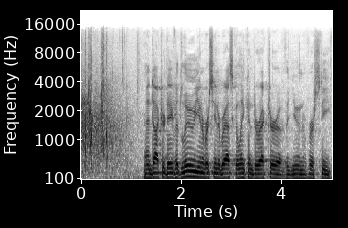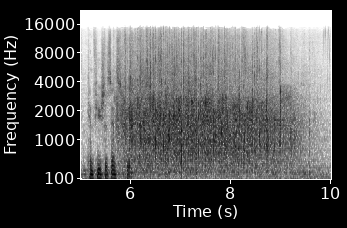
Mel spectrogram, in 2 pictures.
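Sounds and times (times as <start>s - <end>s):
audience applause: 0.0s - 0.8s, 5.8s - 9.7s
speech: 1.2s - 6.3s.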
